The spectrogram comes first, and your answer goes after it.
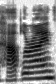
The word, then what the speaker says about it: haplorhines: So we have the haplorhines and the strepsirhines. That's how that's pronounced.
